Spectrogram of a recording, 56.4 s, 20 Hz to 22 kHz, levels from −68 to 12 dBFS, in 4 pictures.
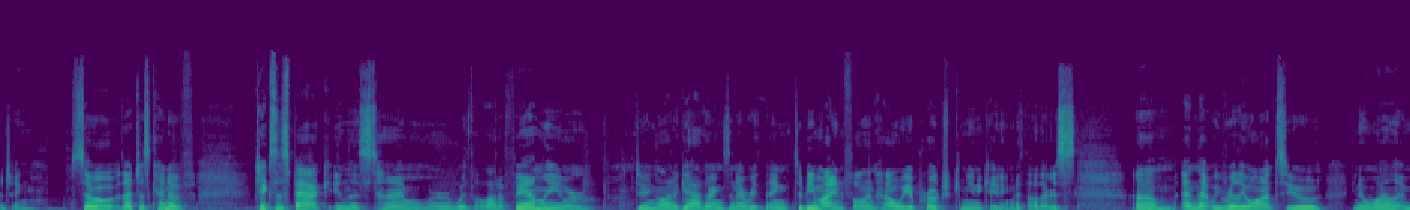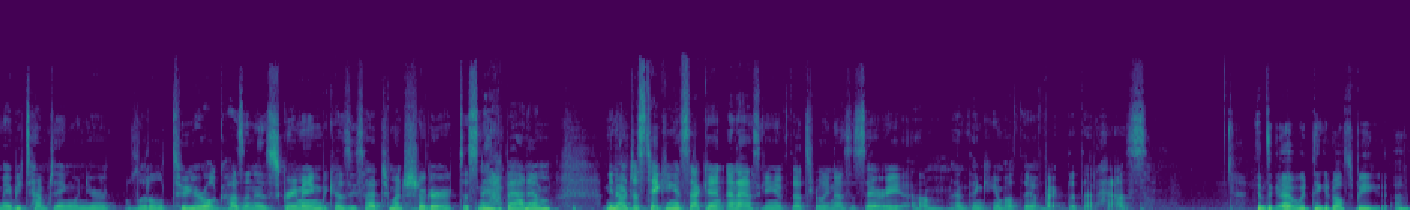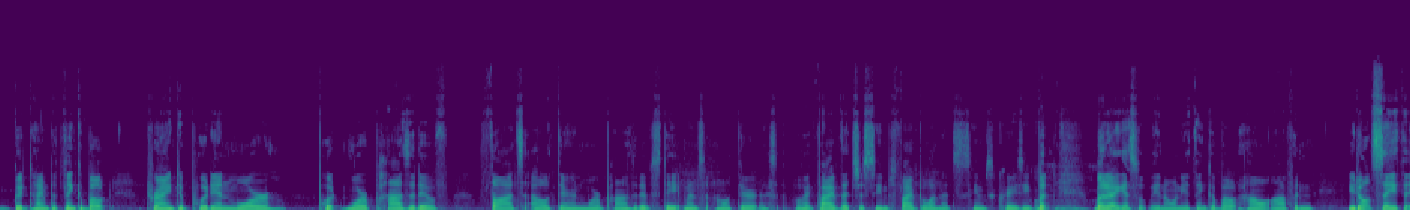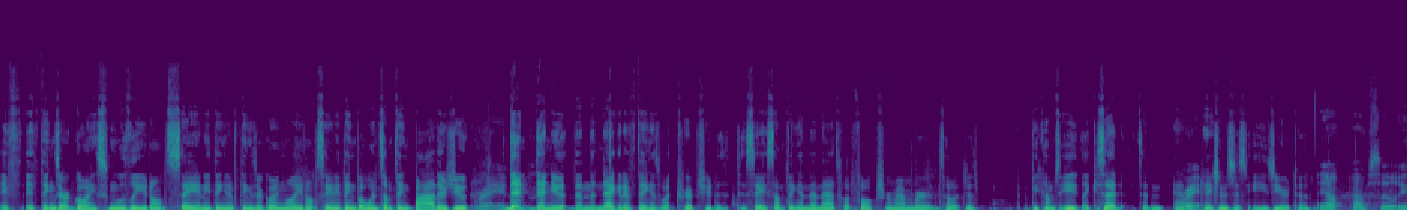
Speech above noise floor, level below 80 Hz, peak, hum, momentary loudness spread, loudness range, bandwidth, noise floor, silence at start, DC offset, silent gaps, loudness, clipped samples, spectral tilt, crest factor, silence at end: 29 dB; -50 dBFS; -4 dBFS; none; 10 LU; 4 LU; 16 kHz; -50 dBFS; 0 s; under 0.1%; none; -22 LUFS; under 0.1%; -5.5 dB/octave; 18 dB; 0 s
